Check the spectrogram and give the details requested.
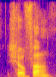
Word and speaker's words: shofar: He was saying shalom to the man playing the shofar. Is that how you say it? Shofar? My hearing aids, maybe, I think. Yeah, shofar. Shofar, right. Oh, my goodness.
